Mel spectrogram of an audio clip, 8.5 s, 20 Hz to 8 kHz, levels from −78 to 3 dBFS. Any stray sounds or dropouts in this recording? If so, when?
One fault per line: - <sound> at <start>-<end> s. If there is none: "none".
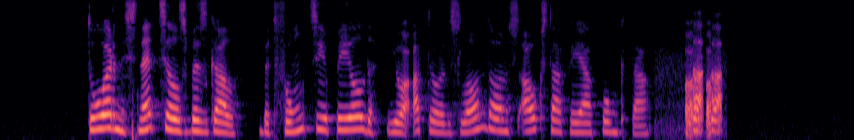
- laugh at 6.9-7.2 s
